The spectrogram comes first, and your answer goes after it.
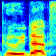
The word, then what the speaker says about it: geoduck: Do y'all know what gooey ducks are? What? Okay, you know what? I'm not... It's spelled Geoduck.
